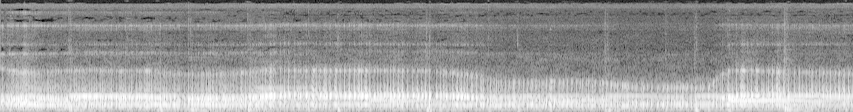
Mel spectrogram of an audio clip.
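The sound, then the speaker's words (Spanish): A voice makes a steady, unbroken rumbling drone imitating white noise, held at an even level for several seconds, with no other sounds around it. “Eh, ruido blanco en lo que me acuerdo de que iba a decir.”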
